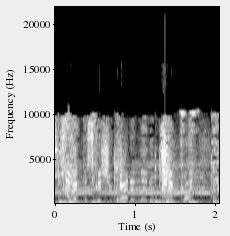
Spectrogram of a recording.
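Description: Hip hop track: a rapped vocal over a bass-heavy beat, with a bass drum hitting about twice a second.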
